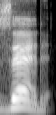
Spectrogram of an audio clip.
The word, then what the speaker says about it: Z: in Canada they don't pronounce z as Z they pronounce it as Zed and that is crazy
